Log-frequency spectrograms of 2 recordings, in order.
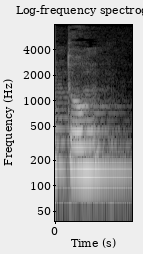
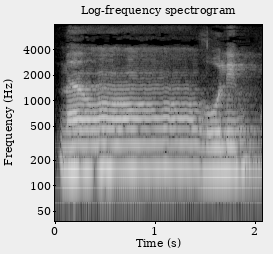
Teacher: الغنة مفخمة, ليش؟ لأنها جاء بعدها حرف مستعل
